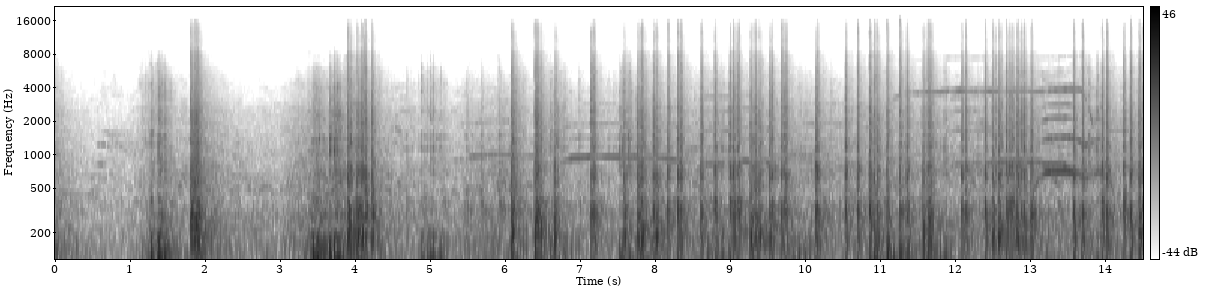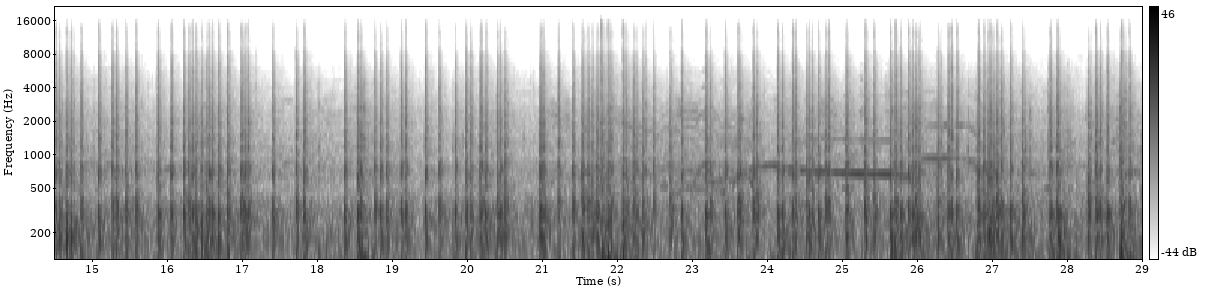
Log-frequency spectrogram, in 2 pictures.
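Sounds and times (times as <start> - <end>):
fireworks crackling and popping: 0.0 - 29.0
fireworks whistling: 3.3 - 29.0.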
